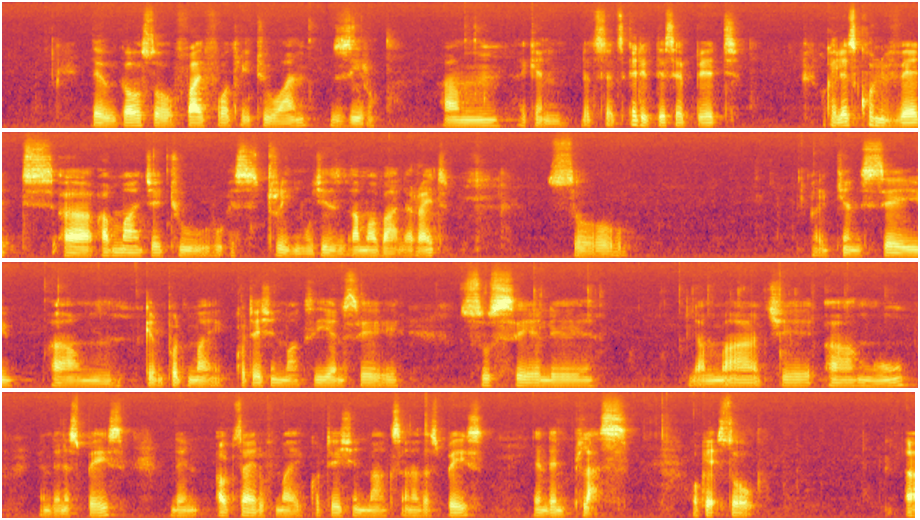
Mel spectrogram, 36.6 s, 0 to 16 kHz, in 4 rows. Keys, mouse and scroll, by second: 0.0-1.2 typing, 4.8-6.3 drag, 12.3 click, 20.5 click, 23.7-29.7 typing, 32.4 Right, 33.2 space, 34.7 shift+=, 35.7 space.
